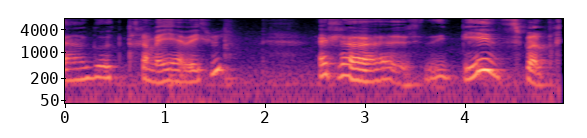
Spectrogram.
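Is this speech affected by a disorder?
Yes: Friedreich's ataxia.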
